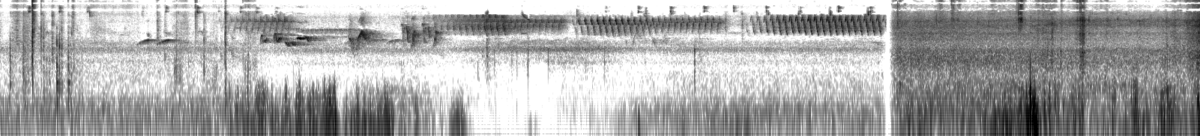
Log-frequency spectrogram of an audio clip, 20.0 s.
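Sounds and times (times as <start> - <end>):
wind gusting on microphone: 2.4 - 7.8, 15.0 - 20.0.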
